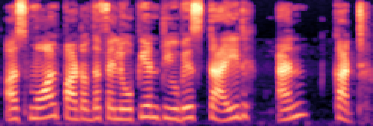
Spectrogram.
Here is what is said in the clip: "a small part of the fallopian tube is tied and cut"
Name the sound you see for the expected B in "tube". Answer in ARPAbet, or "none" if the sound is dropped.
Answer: B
